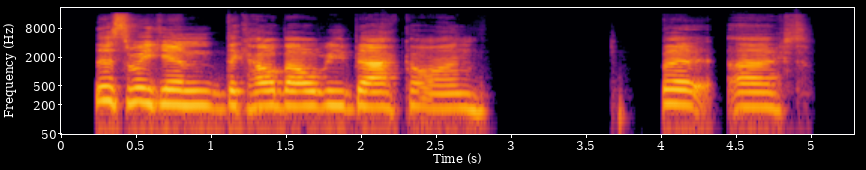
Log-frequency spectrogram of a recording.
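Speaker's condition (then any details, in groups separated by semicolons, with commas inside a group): Cerebral palsy; wheelchair user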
